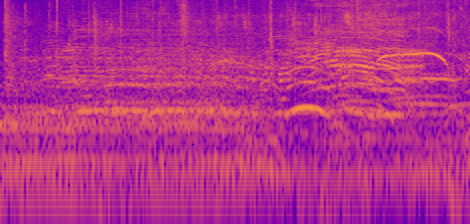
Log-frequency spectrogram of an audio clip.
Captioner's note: engine revving; people cheering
